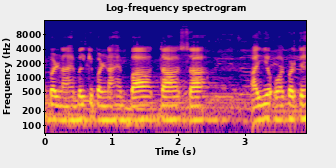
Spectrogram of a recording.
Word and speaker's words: ب: تلفظ سے پرہیز کریں، یعنی بے تے سے جیم ہے خے توئے زوئے وغیرہ ہرگز نہ پڑھیں، بلکہ با تا سا ح خ تو زو پڑھیں۔ جیسے کہ ابھی میں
